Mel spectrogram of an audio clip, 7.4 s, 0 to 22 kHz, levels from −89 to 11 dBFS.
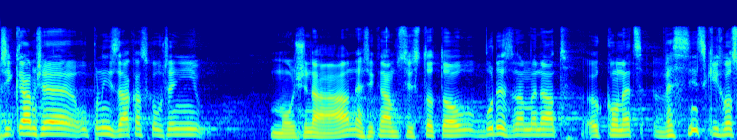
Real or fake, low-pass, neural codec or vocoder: real; 9.9 kHz; none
